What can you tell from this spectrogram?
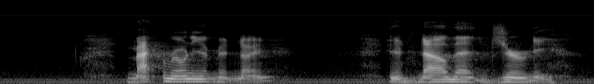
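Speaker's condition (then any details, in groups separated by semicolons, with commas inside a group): Severe speech impediment; from early childhood, could not talk at all as young child, first operation in North Dakota hospital; white woman taught tongue movement, chewing food and speaking, impediment heard on radio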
